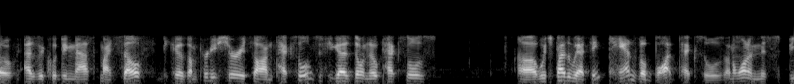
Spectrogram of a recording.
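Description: A speech recording passed end to end through the G.723.1 codec, and the heavy coding damage fits its low rate of around 6.3 kbit/s. The encoder models the voice in 30 ms frames and updates that model slowly, so consonants smear into their neighbours and the voice turns hoarse. The telephone line band cuts everything below 300 Hz and above 3.7 kHz, with nothing at all above 3.8 kHz, which leaves the whole clip thin and muffled.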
